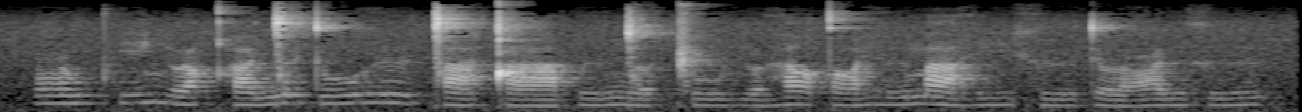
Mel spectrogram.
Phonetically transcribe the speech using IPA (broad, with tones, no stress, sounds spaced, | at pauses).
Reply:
ʕ u˧˥ pʰ i˧˥ ʎ ɵː˨˩˦ qʰ ɨː˩ ŋ͡ǀ ɨ˥˨ t uː˧˥ ɦ ɨː˥˨ ǀ a˨˩˦ ǃ aː˩ p ɨ˨˩˦ ŋ͡ǀ ɵ˩ ǁ uː˩ ʎ ɵ˩ ɦ a˥˨ tˤ i˨˩˦ ɦ ɨ˧˥ m a˥˨ ɦ iː˧ x ʉː˨˩˦ t ɵː˩ ʕ ɨː˧ x ɨː˧˥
